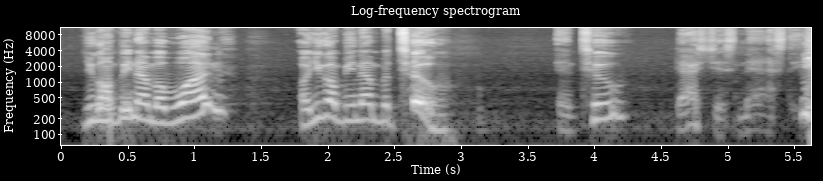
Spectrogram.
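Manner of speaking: stern, dead-serious delivery, loud and high. Retelling a coach's pregame speech to the team: imitating Coach Major, dead serious. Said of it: "so he's being dead serious".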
